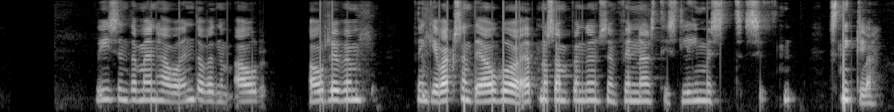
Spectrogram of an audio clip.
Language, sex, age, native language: Icelandic, female, 30-39, Icelandic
